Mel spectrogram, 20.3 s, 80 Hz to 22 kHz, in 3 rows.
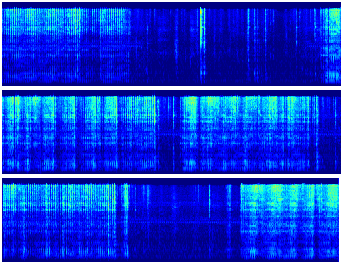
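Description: A 5/8-inch bowl gouge roughing a large, out-of-balance green black walnut blank on a slow-turning wood lathe: an interrupted cut as the gouge knocks off the corners of the blank. The cutting comes in stretches of a few seconds and stops twice for a few seconds.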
